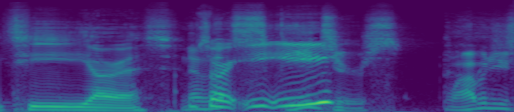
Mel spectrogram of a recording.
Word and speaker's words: Skechers: Skechers.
